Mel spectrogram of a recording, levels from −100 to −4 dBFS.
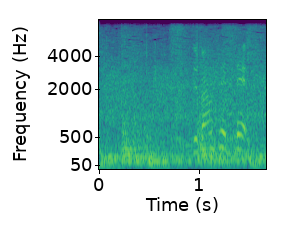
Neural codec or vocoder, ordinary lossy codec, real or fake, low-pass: none; none; real; 7.2 kHz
